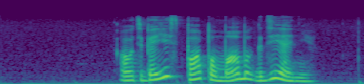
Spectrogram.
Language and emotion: Russian, positive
